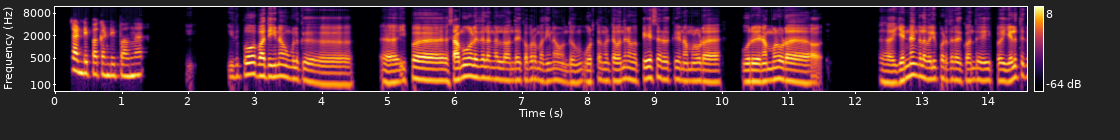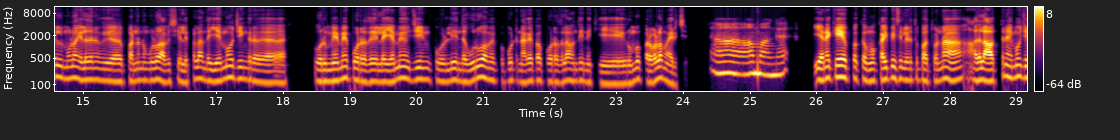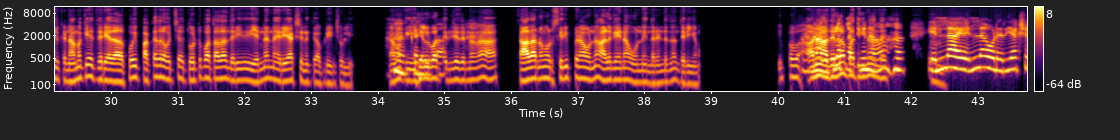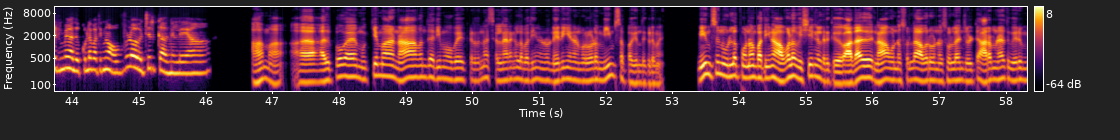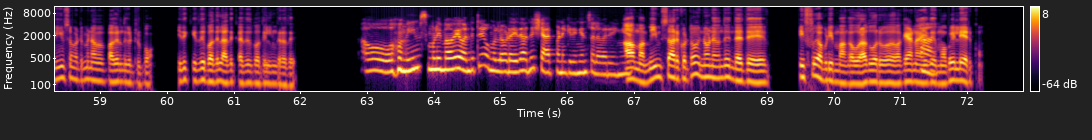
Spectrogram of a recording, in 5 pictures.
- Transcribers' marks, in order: drawn out: "இப்ப"; in English: "எமொஜிங்கிற"; in English: "மெமே"; in English: "எமொஜி"; tapping; in English: "எமொஜி"; in English: "ரியாக்ஷனுக்கு"; chuckle; laughing while speaking: "இயல்பா"; chuckle; in English: "ரியாக்ஷனுமே"; in English: "மீம்ஸ்ஸ"; in English: "மீம்ஸ்ன்னு"; in English: "மீம்ஸ"; in English: "மீம்ஸ்"; in English: "ஷேர்"; in English: "மீம்ஸா"; in English: "கிஃபு"
- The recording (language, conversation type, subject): Tamil, podcast, சமூக ஊடகங்கள் எந்த அளவுக்கு கலாச்சாரத்தை மாற்றக்கூடும்?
